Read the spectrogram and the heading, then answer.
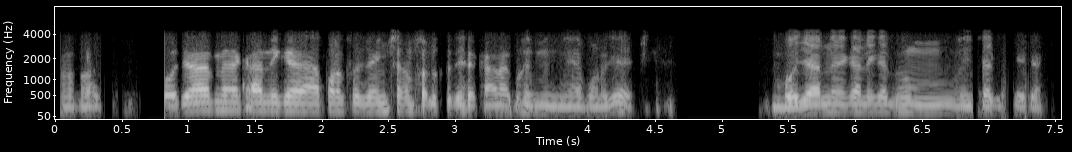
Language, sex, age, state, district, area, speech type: Odia, male, 18-30, Odisha, Kalahandi, rural, conversation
